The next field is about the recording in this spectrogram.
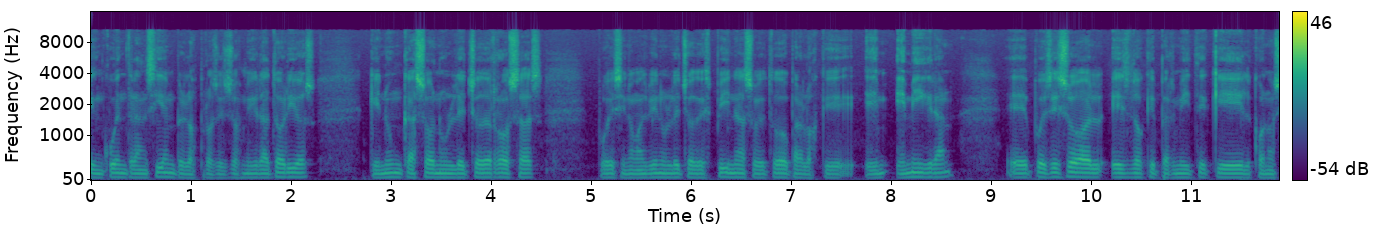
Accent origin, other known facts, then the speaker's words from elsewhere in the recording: Buenos Aires, Argentina; moved away as an adult; now in Spain; Yo hace 35 años que vivo en España. Nací en Buenos Aires, viví la primera parte de mi vida en Buenos Aires, el resto aquí en España.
